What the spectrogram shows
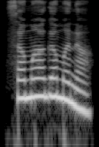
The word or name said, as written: ಸಮಾಗಮನ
